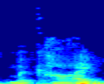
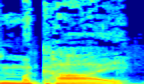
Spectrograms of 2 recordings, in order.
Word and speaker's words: Mekhi: Mekhi Becton. Oh, beautiful player. – So sad. – Oh, yeah, so sad. I saw this. – And you said his name wrong. Big Mekhi.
